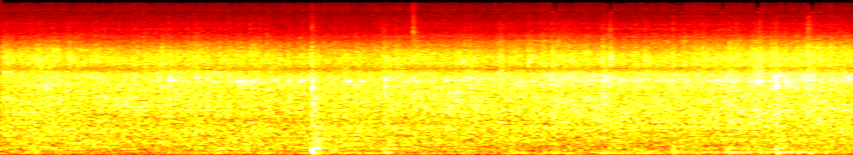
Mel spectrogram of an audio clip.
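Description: A model train runs along layout track with a steady, soft rolling rumble and faint rhythmic wheel clatter, continuous and fairly close, with one sharp click partway through.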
